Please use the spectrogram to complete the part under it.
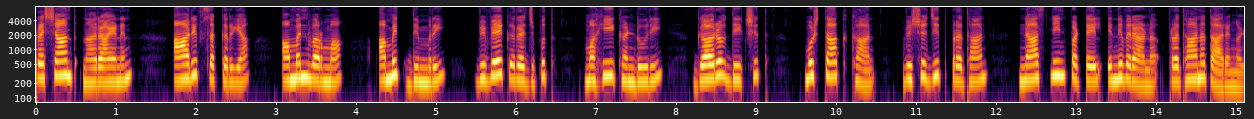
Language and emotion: Malayalam, neutral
